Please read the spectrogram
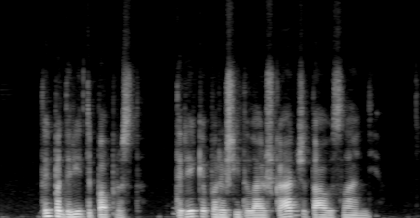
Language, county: Lithuanian, Kaunas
